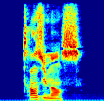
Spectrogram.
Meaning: transhumance (seasonal movement of people and grazing animals)
- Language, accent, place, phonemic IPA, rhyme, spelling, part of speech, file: French, France, Lyon, /tʁɑ̃.zy.mɑ̃s/, -ɑ̃s, transhumance, noun, LL-Q150 (fra)-transhumance.wav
